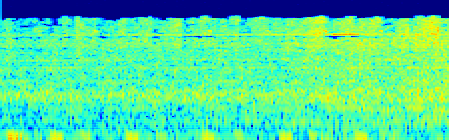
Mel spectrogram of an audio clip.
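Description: Film soundtrack: a deep, steady low rumble under a faint sustained musical drone, with no speech.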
